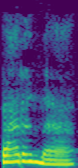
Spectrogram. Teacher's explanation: por isso tão acentuadas observem todas as palavras são oxítonas tônica Ou seja a última sílaba é a mais forte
